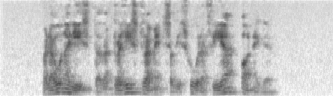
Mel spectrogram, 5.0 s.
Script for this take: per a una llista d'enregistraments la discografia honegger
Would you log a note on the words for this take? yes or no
no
